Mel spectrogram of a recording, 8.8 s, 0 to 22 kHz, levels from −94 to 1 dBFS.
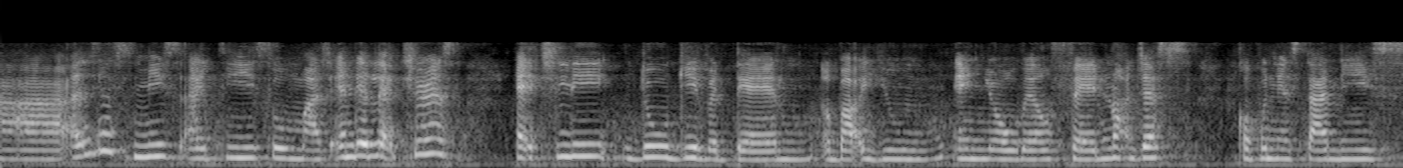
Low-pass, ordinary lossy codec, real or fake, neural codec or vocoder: none; none; fake; codec, 16 kHz, 4.8 kbps, FACodec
